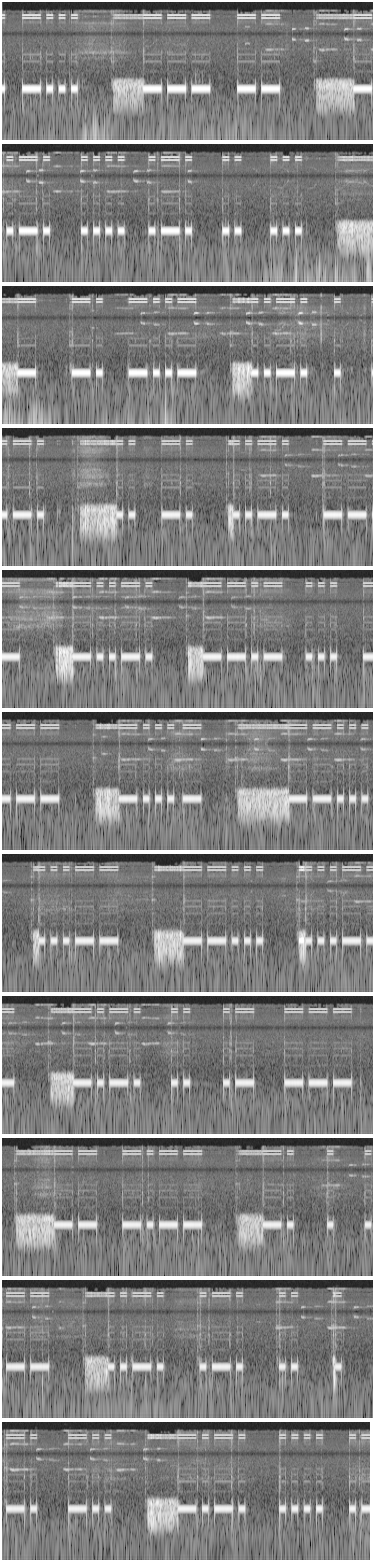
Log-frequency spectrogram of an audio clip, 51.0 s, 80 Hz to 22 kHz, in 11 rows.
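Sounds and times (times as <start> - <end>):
morse code tone: 0.0 - 50.9
radio band hiss: 1.0 - 1.9, 14.8 - 15.4.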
